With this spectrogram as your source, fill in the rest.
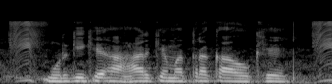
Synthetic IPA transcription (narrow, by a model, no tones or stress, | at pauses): mʊɾɡikeaːɦaːɾkemət̪ɾəkaɦokʰeː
